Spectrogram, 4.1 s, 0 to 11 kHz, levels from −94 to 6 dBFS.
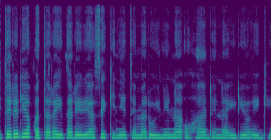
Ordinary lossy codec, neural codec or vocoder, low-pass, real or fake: none; vocoder, 22.05 kHz, 80 mel bands, WaveNeXt; none; fake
